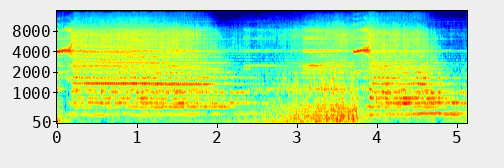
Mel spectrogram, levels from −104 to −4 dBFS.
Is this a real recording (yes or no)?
no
